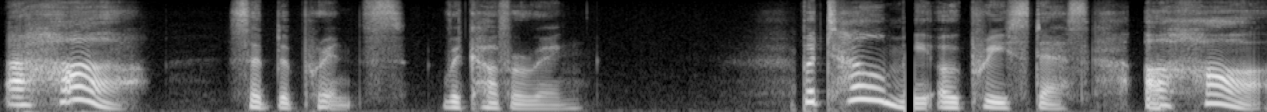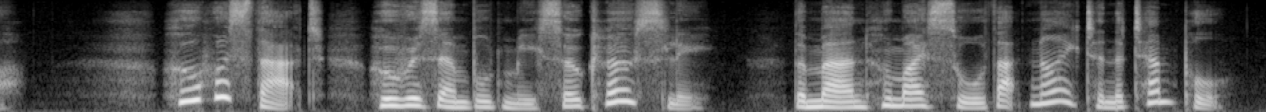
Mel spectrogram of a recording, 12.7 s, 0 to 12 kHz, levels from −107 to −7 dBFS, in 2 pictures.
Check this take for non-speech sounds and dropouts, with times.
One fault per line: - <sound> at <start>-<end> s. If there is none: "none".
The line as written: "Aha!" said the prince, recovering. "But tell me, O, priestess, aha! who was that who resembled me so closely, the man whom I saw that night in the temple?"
- dropout at 4.5-4.6 s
